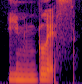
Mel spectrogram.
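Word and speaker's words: inglés: it means english and it has two syllables glass is the first one in is the second one the rule says that the stress should be on the second syllable so it should have been ingles ingles but it's not it's ingles but we have to put the accent on the vowel of the first syllable so that we know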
